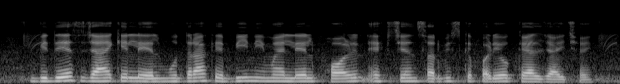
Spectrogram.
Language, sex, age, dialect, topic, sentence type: Magahi, male, 25-30, Western, banking, statement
